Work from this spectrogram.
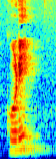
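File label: Santali male hawk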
